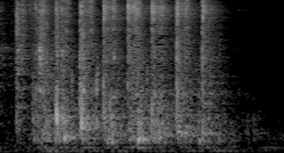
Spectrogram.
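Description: Wire balloon whisk beating eggs and sugar in a stainless steel bowl, its wires clicking rapidly against the metal sides; the clicking tails off just before the end.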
